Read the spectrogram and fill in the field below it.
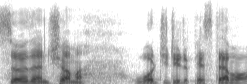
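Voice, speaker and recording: A man puts on a robotic character voice, medium in pitch, speaking at a moderate pace with ordinary pitch variation. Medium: actual play. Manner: casual, streetwise slang.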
